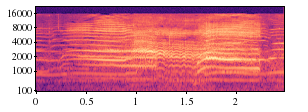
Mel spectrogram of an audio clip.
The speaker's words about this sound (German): Sie hat mir gesagt, dass die Katzen an bestimmten Orten dann schon auf die Tierschützerinnen warten und lautstark ihr Futter einfordern.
